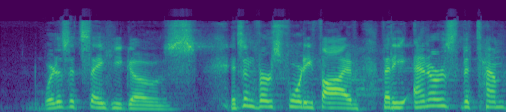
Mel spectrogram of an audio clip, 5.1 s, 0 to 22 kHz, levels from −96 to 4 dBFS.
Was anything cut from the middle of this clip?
yes; 1 cut; at 2.4 s

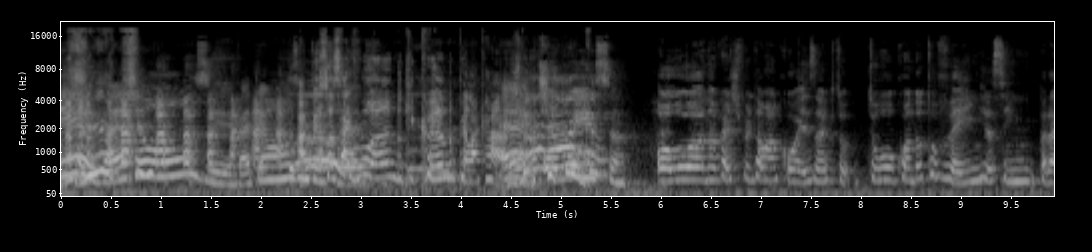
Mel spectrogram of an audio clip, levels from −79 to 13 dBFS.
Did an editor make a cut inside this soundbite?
no; 0 cuts

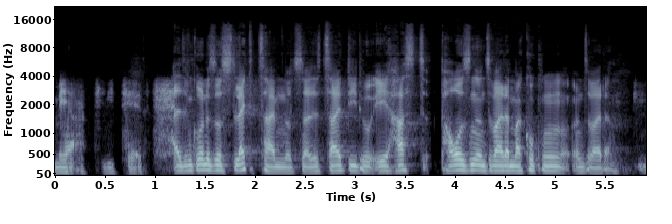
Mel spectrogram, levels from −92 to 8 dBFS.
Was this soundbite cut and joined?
no; 0 cuts

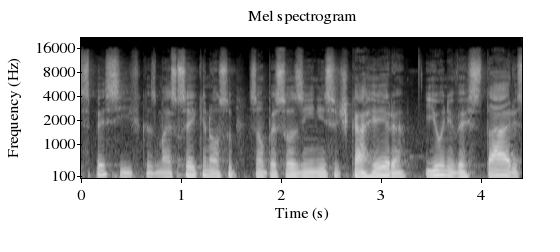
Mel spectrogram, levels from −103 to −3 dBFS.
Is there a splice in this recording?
yes; 2 cuts; at 1.0 s, 1.6 s

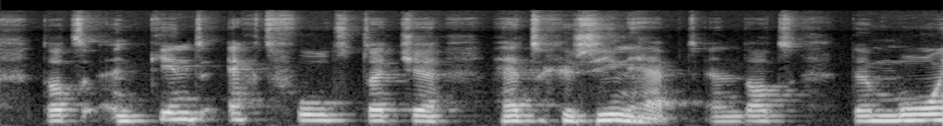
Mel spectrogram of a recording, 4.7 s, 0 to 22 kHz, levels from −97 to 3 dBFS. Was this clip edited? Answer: no; 0 cuts

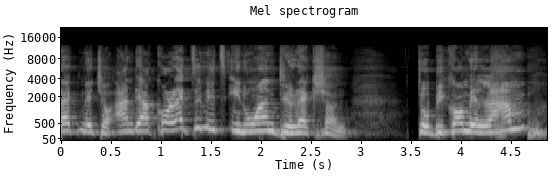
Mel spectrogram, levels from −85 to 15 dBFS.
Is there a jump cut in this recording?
no; 0 cuts

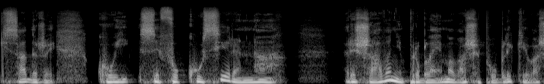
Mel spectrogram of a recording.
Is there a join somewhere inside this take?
no; 0 cuts

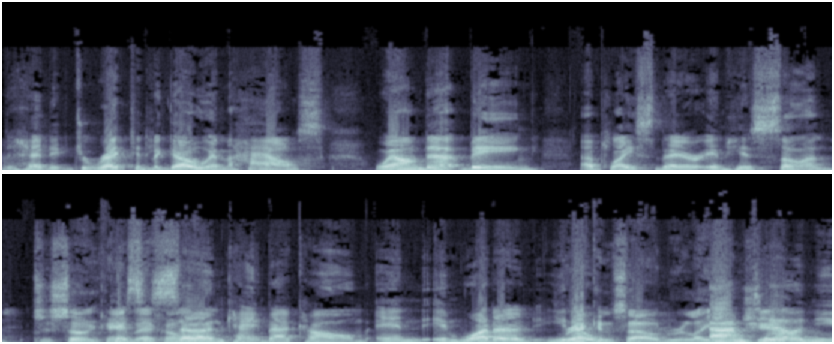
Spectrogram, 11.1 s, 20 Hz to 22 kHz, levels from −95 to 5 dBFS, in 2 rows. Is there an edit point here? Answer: yes; 3 cuts; at 1.0 s, 4.0 s, 5.7 s

